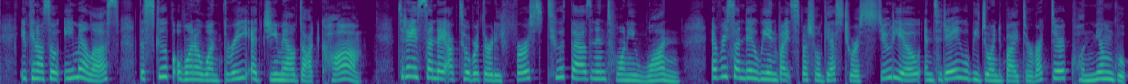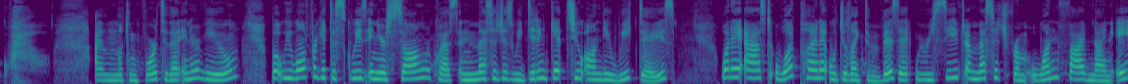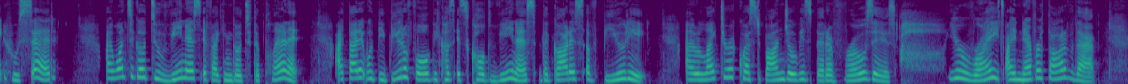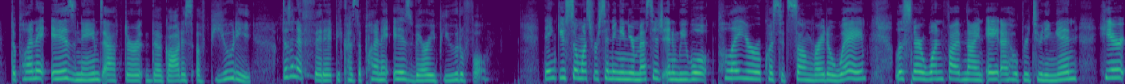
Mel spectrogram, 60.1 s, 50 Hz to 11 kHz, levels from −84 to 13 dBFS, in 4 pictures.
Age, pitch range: 10-29, 225-285 Hz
